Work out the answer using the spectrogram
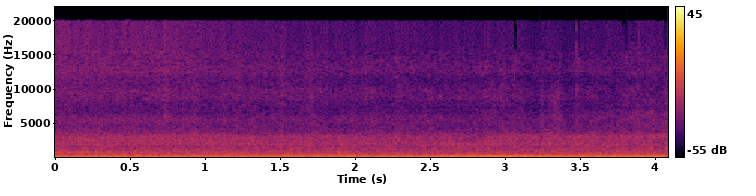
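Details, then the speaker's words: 1965 Mustang V8, first start after sitting, on 650 CFM Street Avenger carburetor (replacing a Summit M2008 500 CFM with high idle/choke issues): smooth, even burble at steady idle, no ticking or stumbling; normal idle. "but sounds pretty darn nice, if you ask me. That sounds a lot happier than with that other Summit carburetor we were."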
